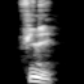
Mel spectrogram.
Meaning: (verb) past participle of finir; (noun) aspect or texture of what has been completed; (adjective) 1. completed, done 2. finished, over (which has come to an end) 3. limited, finite (which has an end)
- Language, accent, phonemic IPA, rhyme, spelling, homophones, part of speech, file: French, France, /fi.ni/, -i, fini, finie / finies / finis / finit / finît, verb / noun / adjective, LL-Q150 (fra)-fini.wav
